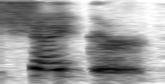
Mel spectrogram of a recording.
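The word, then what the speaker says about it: Shekhar: And something funny about his name, it is Shaker, but it is spelled like Shakar.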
